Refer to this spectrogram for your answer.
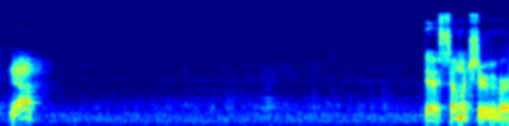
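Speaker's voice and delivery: muffled speech, mouth full of food, chewing. Player reacting to game dialogue while eating, talking with mouth full. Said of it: "I'm literally eating Wingstop right now".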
